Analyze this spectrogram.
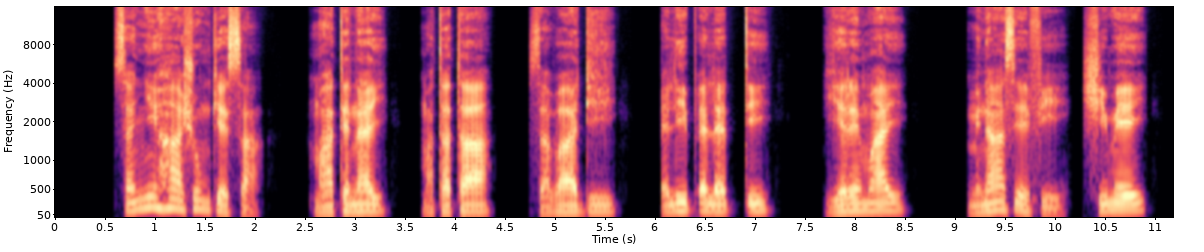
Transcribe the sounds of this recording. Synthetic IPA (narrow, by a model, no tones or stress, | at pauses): sɐɲːiɦaːʃʊmke̞ːsːɐ̰ | maːt̪ɛnɐj | mɐt̪ɐt̪aː | z̥ɐβaːd̪iː | ɛlɪpʼɛlɛt̪ʼːɪ | jɛɾɛmaj | mɪnaːseːfɪ | ʃɪmeːj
